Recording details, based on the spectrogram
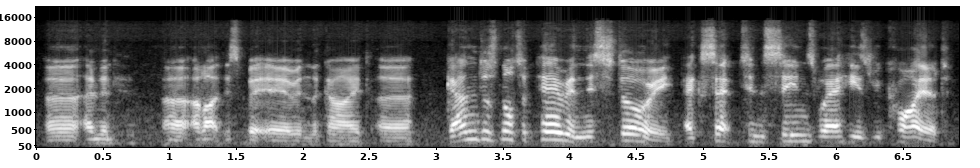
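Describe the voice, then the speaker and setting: A man with a bright, forward voice hosts a casual review. He reads out notes and comments on them with dry, wry humour. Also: medium pitch, sing-song, moderate pace, poor audio. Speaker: review show host. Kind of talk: casual review chat, partly reading aloud.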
